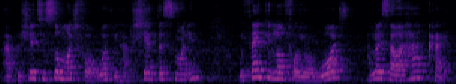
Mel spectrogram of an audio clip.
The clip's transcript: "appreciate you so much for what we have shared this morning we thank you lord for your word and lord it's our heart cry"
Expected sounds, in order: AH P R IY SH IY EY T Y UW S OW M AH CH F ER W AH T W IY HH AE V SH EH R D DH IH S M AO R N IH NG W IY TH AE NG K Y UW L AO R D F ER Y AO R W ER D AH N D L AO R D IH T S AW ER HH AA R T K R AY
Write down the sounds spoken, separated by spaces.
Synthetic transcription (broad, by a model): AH P R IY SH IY EY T Y UW S OW M AH CH F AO W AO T W IY HH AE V SH EH D DH IH S M AO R N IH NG W IY TH AE NG K Y UW L AO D F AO Y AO W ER D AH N L AO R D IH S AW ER HH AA K R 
